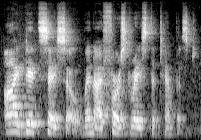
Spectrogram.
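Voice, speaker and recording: A woman plays a commanding sorceress in a Shakespearean audio drama. Her bright, forceful voice moves slowly and grandly, in a roomy echo with faint noise. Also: medium pitch. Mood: resolute, reflective. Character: commanding, vengeful yet merciful female sorceress. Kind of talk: Shakespearean radio play acting.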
